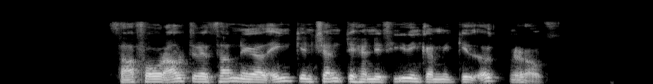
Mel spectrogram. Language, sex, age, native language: Icelandic, male, 40-49, Icelandic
